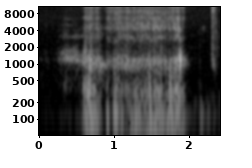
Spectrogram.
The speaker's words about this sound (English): I really leaned into the slurp on that one.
